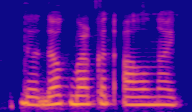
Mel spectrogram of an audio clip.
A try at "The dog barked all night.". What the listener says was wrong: ED-nya nggak bunyi. Bark all night. Tapi yang perlu diingat, dari sekarang diingat-ingat nih, akhiran ED nggak pernah bunyi ed.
